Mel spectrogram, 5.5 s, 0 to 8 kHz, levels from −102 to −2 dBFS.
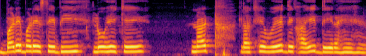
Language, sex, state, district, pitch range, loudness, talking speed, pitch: Hindi, female, Chhattisgarh, Bilaspur, 240-270 Hz, -14 LUFS, 130 wpm, 260 Hz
